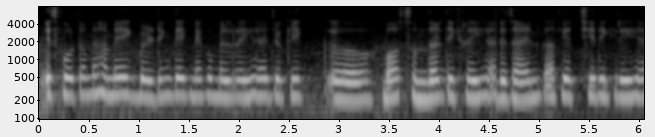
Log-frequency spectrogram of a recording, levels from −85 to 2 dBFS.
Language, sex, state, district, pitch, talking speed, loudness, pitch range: Hindi, female, Bihar, Sitamarhi, 230 Hz, 275 wpm, -29 LUFS, 225-240 Hz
